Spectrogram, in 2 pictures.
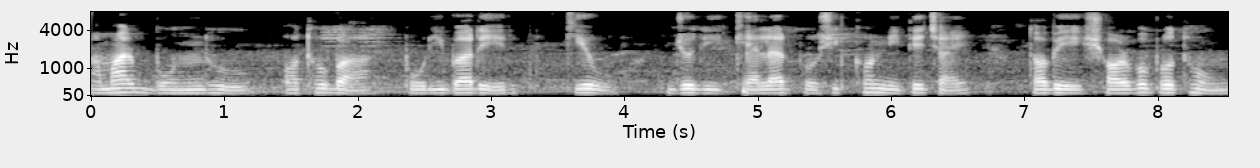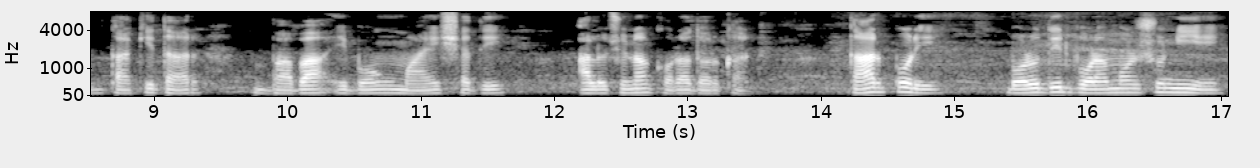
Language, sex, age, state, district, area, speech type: Bengali, male, 18-30, West Bengal, South 24 Parganas, urban, spontaneous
